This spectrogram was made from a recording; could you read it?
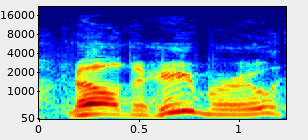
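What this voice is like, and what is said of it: Mock preacher voice. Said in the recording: “my preacher voice”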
